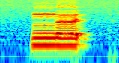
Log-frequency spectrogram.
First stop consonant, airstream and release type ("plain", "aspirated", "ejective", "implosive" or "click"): plain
